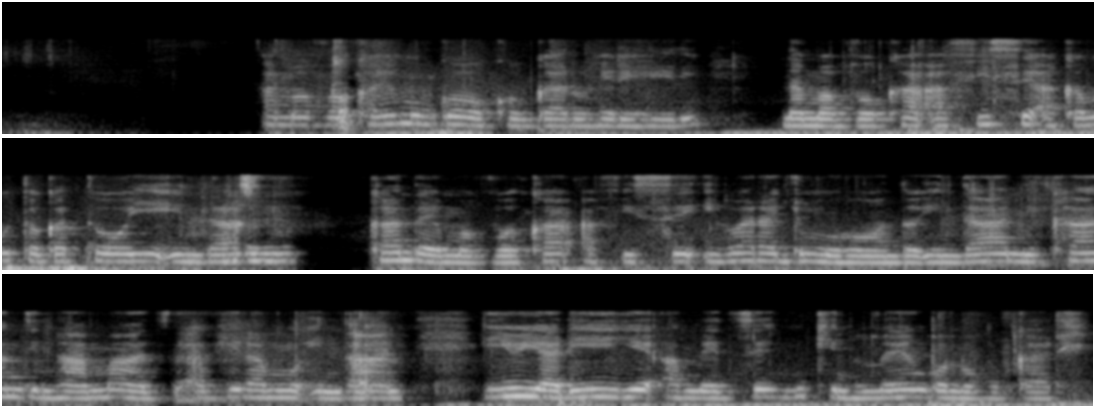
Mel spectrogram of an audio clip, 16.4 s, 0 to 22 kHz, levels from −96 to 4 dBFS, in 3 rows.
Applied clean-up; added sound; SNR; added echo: neural mask model Resemble Enhance denoiser.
